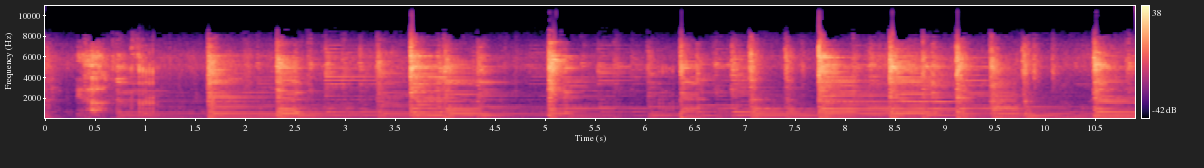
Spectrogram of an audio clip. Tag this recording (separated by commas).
Speech, Music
